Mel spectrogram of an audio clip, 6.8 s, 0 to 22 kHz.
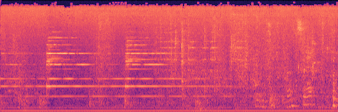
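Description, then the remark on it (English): A church bell rings out at 5:30 with two clear strikes about a second and a half apart, each leaving a long ringing hum over a steady low background, with faint voices murmuring afterward. “Why is the bell ringing at 5:30?”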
